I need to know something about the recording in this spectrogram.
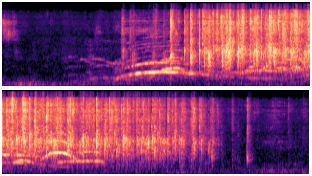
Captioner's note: whistling, cheering, bellowing and applause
